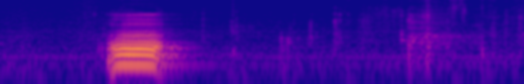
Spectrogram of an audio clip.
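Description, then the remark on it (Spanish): Someone takes a quick sip of cough syrup: a brief voiced throat sound, then faint wet mouth clicks and a soft gulp-like rustle near the end. “Nada más déjenme y le tomo el traguito al jarabe, porque si no va a traer una tosedera que no me va a dejar hablar.”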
